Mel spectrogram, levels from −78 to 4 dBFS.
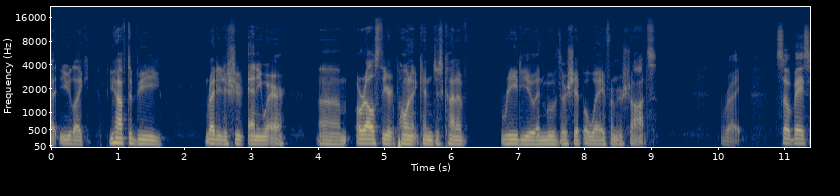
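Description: Bursts of packet loss at 2.79 s (140 ms concealed, then about 30 ms of silence) and 5.05 s (60 ms): the last sound is held and fades, and the audio resumes further on.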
